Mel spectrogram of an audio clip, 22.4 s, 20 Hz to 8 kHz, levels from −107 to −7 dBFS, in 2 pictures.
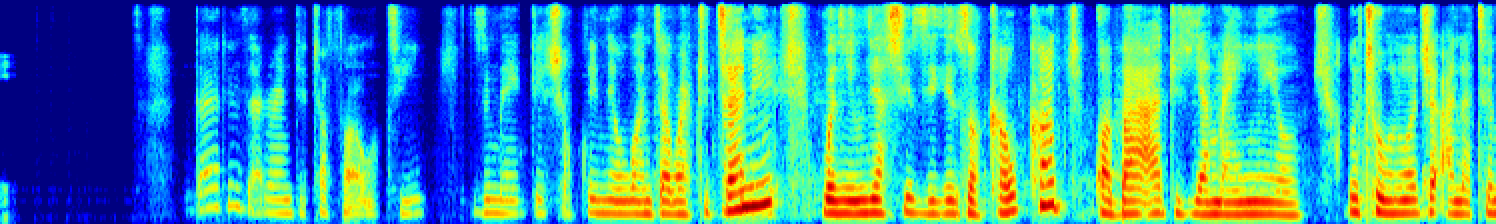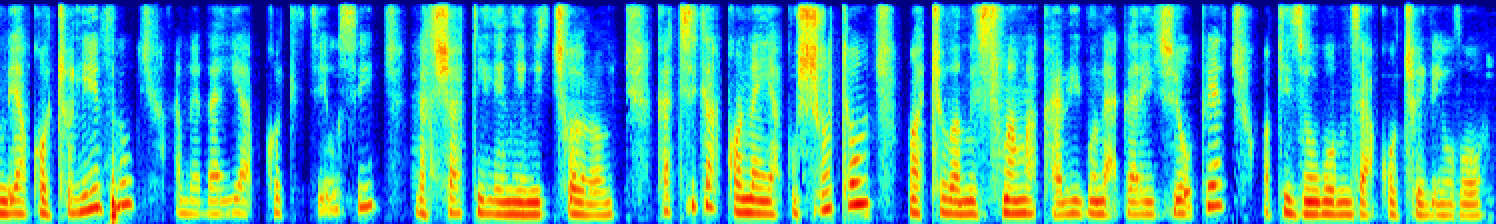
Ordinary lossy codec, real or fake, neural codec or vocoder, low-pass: AAC, 48 kbps; fake; codec, 24 kHz, 0.9 kbps, WavTokenizer, medium music audio release; 7.2 kHz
